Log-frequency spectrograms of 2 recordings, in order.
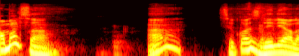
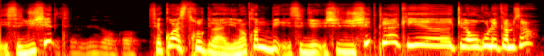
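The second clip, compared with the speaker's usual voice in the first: ordinary talk, nothing marked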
